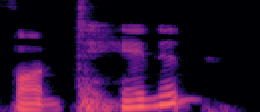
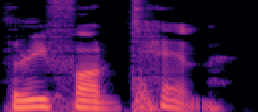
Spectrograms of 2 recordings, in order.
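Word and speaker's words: 3 Fonteinen: And I'm saying, okay, the spelling looks like it says Fontaine. But Evan educated me that it's just 3Fontaine. That's how they say it in Belgium.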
